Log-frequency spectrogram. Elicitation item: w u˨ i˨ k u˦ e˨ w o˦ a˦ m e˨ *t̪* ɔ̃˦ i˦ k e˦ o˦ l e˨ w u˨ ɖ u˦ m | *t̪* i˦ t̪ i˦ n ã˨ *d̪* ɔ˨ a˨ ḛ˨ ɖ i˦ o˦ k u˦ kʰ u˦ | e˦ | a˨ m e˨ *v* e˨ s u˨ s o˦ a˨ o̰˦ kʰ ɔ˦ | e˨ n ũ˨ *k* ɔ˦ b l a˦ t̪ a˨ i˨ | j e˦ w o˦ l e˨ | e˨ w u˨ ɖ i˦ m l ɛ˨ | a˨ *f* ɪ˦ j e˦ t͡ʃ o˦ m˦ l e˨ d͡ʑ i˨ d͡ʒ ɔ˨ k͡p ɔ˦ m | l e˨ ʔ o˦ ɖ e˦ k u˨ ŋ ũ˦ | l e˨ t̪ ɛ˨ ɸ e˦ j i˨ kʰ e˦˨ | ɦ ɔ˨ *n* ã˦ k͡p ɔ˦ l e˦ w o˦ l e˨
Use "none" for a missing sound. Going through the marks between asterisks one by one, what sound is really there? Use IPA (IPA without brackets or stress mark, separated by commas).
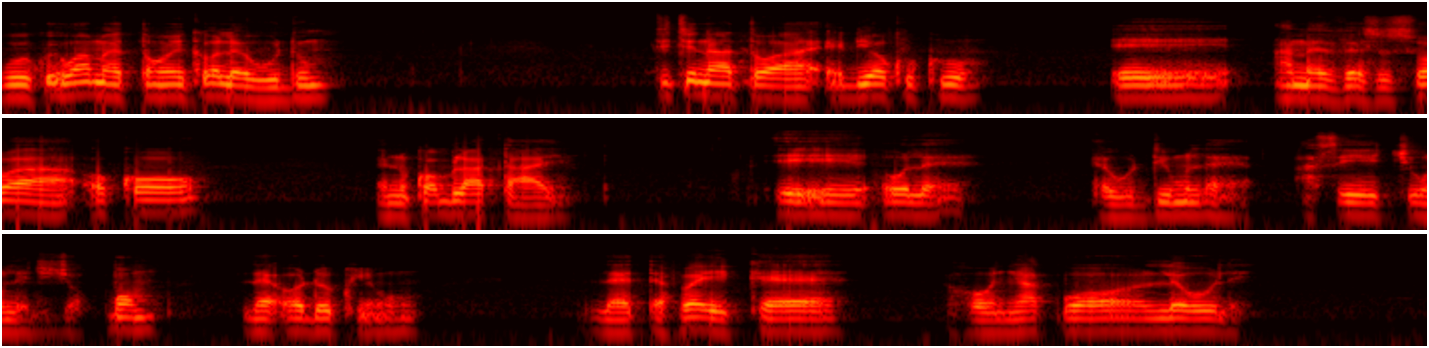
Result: t̪, t̪, t̪, v, k, s, ɲ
